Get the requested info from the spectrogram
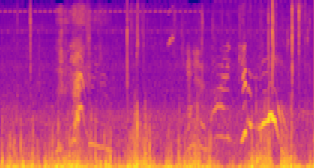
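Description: A small shark knocking against a wooden pier rail as it is swung onto it, over a steady low rumble on the microphone. Short vocal exclamations rise in pitch about a second in and again near the end.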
